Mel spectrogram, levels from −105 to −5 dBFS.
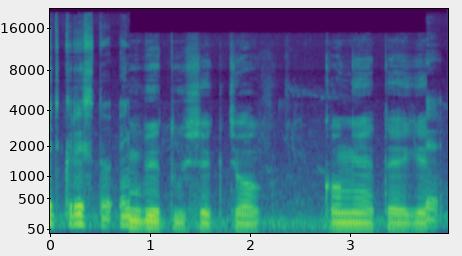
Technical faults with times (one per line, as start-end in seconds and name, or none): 0.80-3.77 section at the wrong speed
